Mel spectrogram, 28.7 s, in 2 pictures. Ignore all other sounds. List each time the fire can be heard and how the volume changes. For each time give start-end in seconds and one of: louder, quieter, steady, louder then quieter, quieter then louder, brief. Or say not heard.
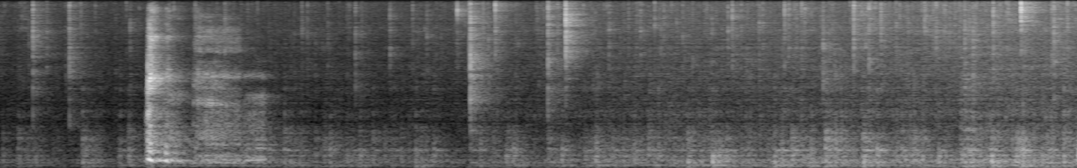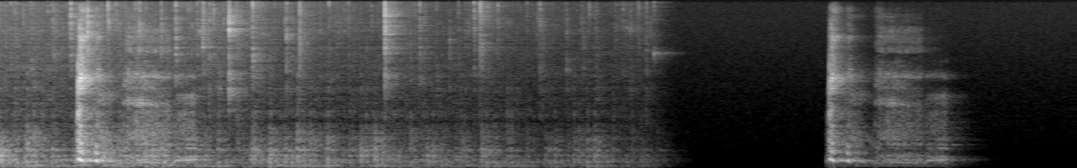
0.0-23.2 louder then quieter.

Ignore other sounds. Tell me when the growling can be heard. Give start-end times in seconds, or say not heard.
1.9-3.6, 15.4-17.1, 25.4-27.1.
